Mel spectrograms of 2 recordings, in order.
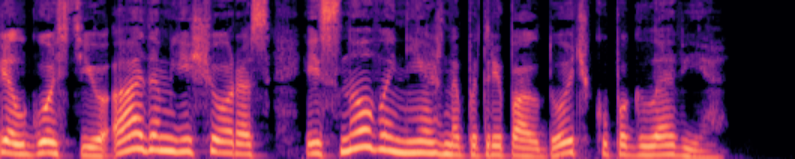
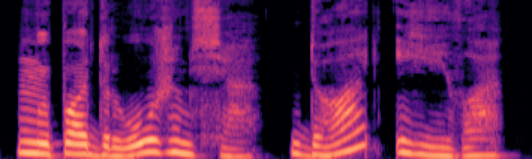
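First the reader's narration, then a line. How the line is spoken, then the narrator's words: Whisper. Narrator (Russian): прошептала она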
